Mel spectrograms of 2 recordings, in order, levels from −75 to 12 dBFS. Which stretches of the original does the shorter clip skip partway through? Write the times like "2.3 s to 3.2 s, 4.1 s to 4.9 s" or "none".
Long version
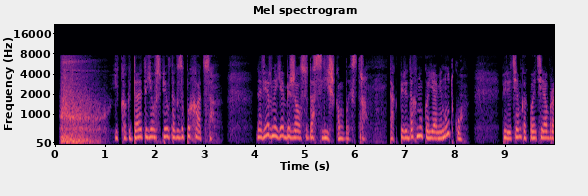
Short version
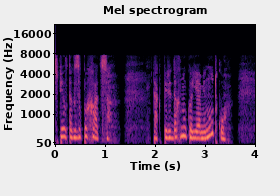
3.9 s to 6.5 s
